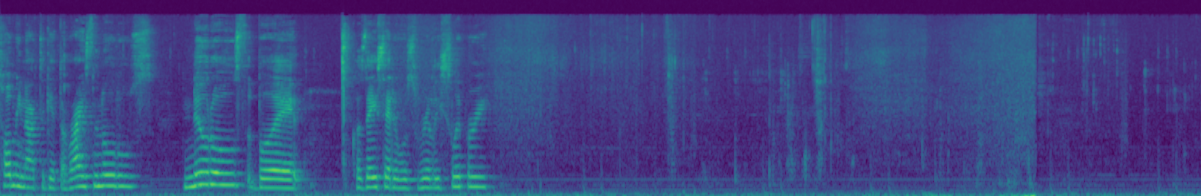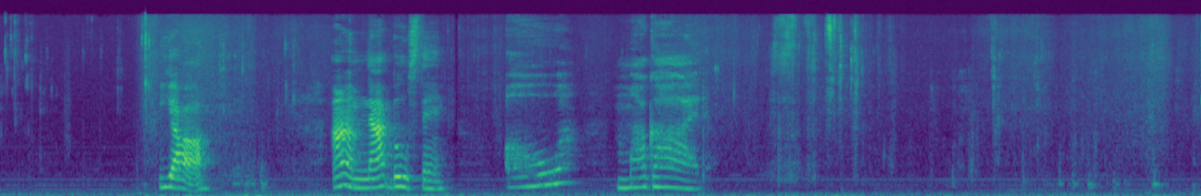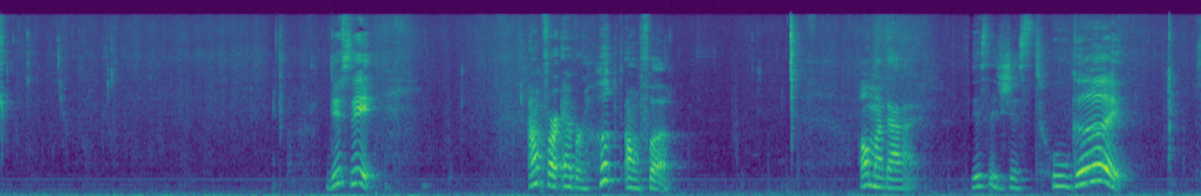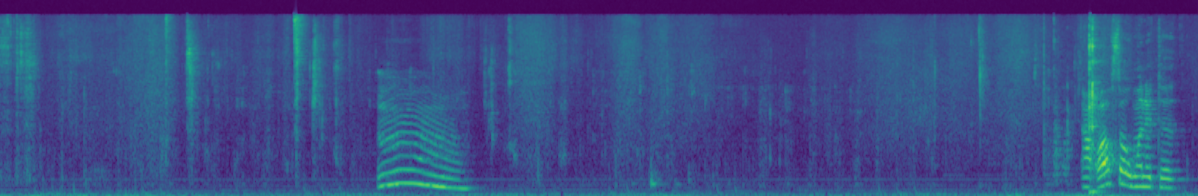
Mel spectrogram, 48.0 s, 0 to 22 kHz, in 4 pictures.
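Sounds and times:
person chewing food: 0:05.3 - 0:13.6, 0:14.2 - 0:15.2, 0:19.1 - 0:27.2, 0:31.0 - 0:32.4, 0:35.6 - 0:46.9
person humming mmm: 0:39.8 - 0:40.8.

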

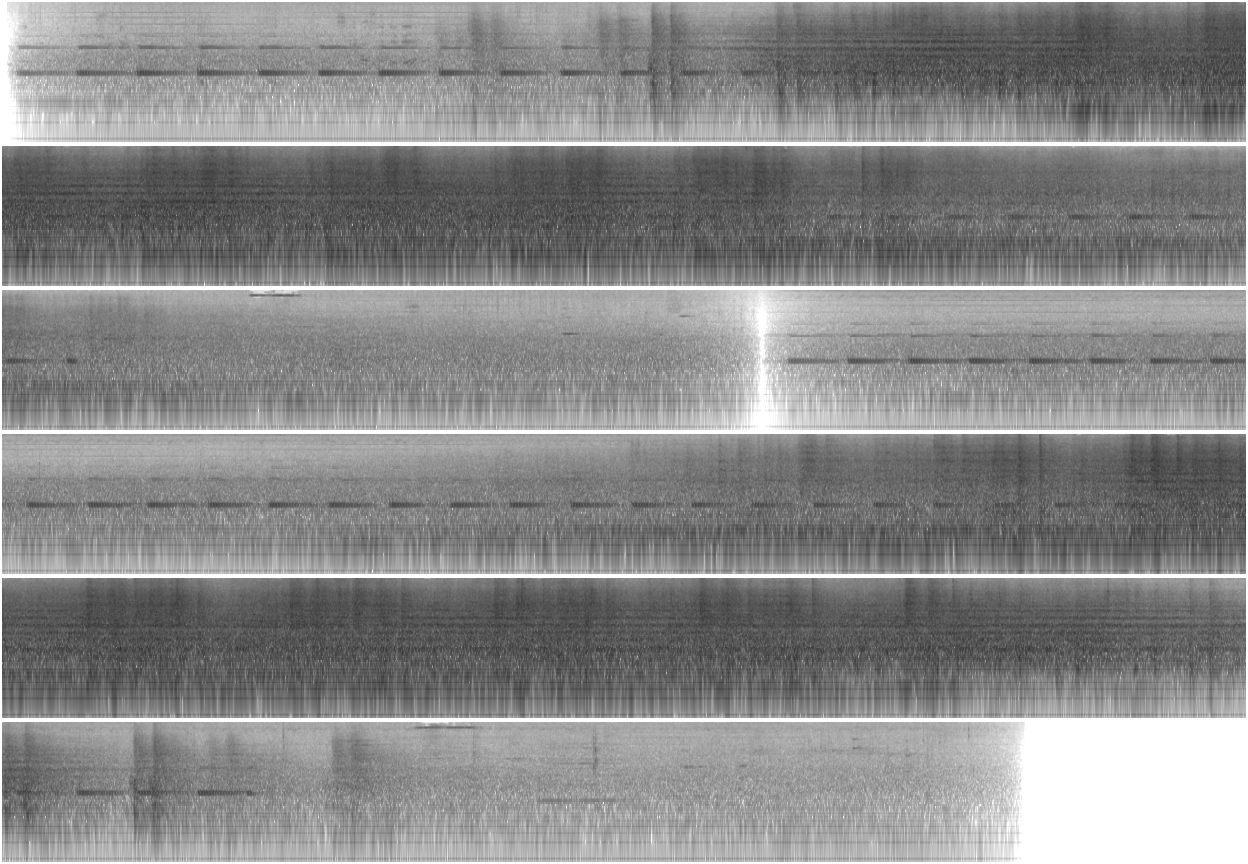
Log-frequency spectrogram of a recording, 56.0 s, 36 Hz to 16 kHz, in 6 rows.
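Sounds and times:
electric train rumble and clatter: 0:00.1 - 0:24.0, 0:25.0 - 0:53.8.

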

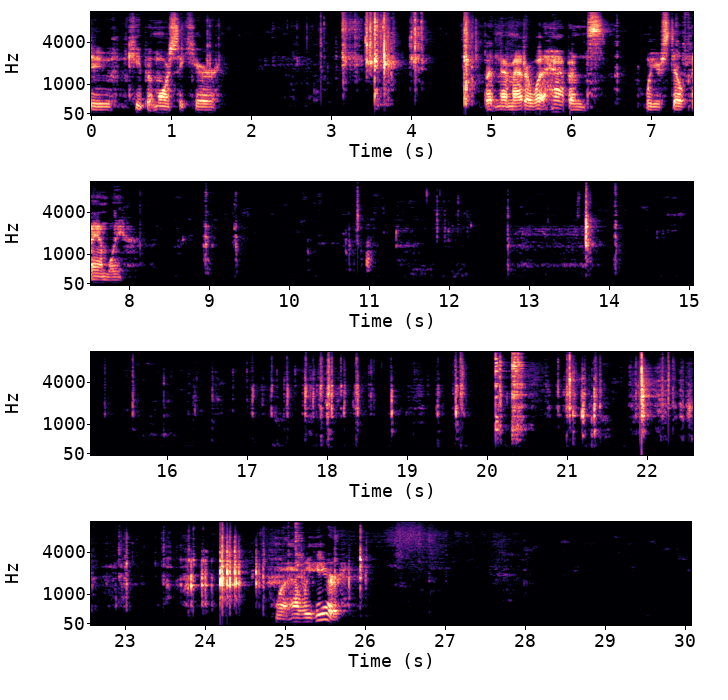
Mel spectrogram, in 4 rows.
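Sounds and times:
small metal clicks and scrapes: 0:10.2 - 0:26.1.

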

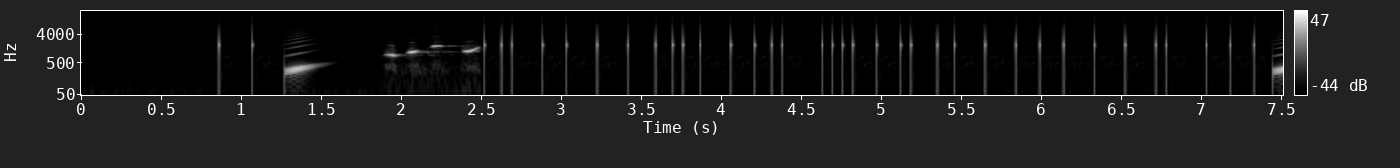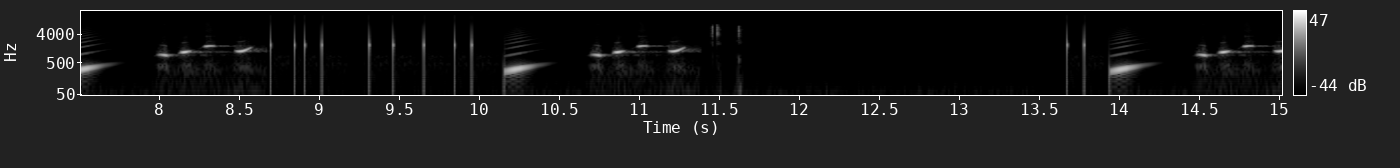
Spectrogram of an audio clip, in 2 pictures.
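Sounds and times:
keyboard tap clicks: 0:00.9 - 0:01.2, 0:02.5 - 0:07.4, 0:08.7 - 0:10.1, 0:13.7 - 0:13.9
rising message sent pop: 0:02.5 - 0:07.4.

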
